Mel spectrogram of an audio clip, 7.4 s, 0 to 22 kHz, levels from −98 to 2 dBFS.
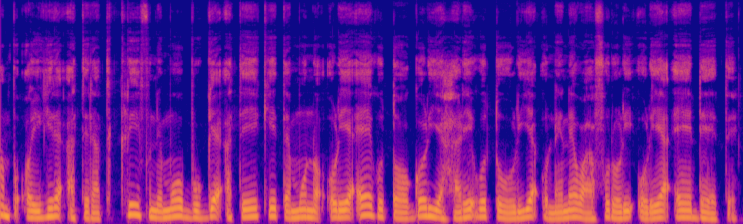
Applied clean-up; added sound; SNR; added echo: none; none; none; none.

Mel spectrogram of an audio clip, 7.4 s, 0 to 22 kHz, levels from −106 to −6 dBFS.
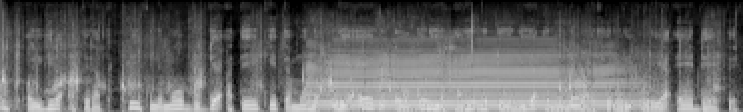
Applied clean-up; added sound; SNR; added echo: neural mask model RNNoise.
